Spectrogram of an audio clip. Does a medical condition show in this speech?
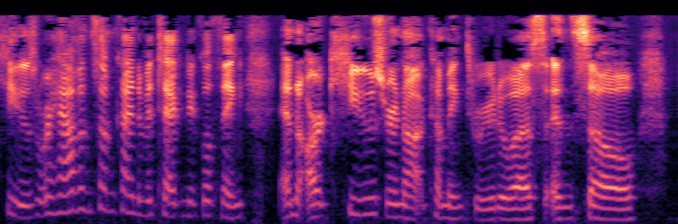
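No.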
